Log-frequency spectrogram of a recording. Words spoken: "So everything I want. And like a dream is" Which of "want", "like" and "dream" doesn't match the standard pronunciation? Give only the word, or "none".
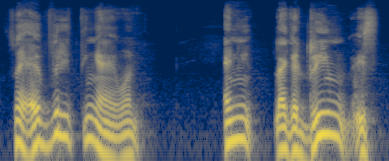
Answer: none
